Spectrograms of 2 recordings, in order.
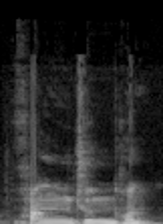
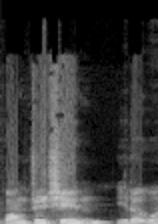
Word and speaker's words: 황준헌: 이 조선 책략은 일본에 와 있던 청나라 외교관 황준헌, 중국 발음으로 황준신이라고 하는 사람이 쓴 책인데, 이 책을 이제 갖고 들어와서 고종에게 바치고, 고종이 이제 이걸 읽어보니까 굉장히 이제 좋은 내용이다.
